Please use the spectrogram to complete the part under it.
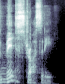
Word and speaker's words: Mintstrosity: Wait, say it again. – Minstrosity. – How do you spell that? – M-I-N. – Uh-huh. – Oh, it's Mintstrosity. Mintstrosity. – Oh, it's even better.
